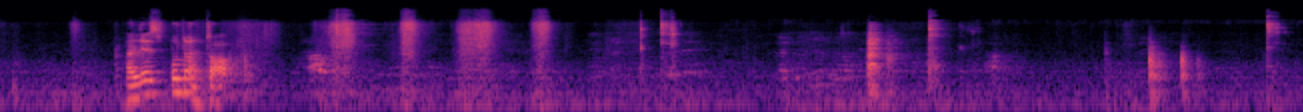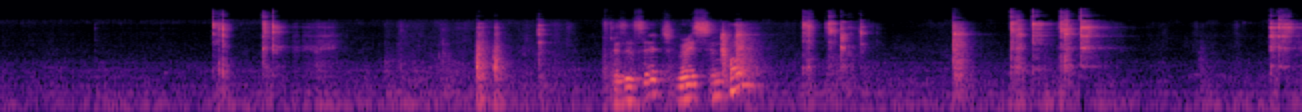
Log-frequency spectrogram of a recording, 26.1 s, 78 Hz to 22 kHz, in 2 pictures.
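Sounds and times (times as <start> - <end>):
metal spoon clinking on glass: 12.6 - 12.9, 21.0 - 21.8, 25.7 - 26.0.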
